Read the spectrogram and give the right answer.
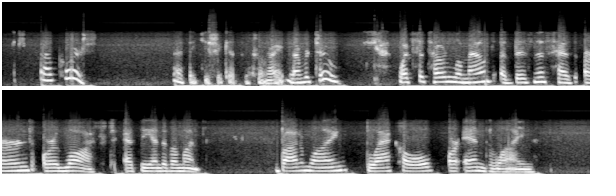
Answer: Yes, bottom line.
